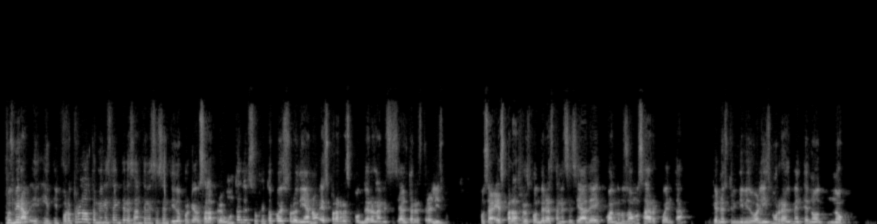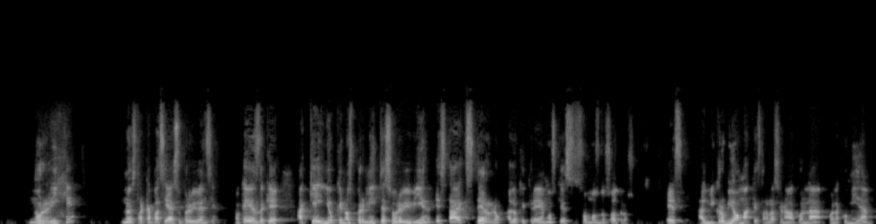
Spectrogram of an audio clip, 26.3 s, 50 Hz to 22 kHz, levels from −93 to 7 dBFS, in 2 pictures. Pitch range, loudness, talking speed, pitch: 140-200 Hz, -27 LUFS, 195 wpm, 165 Hz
